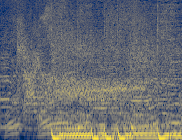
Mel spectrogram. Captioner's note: chainsaaaaawwww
